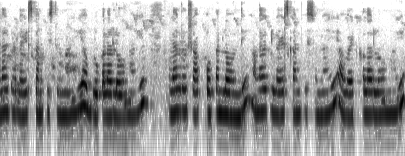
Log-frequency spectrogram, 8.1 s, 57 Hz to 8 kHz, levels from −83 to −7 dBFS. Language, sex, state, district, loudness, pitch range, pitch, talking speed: Telugu, female, Andhra Pradesh, Sri Satya Sai, -17 LUFS, 210-235 Hz, 220 Hz, 180 wpm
